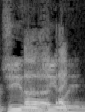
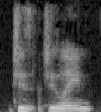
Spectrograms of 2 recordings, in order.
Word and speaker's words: Ghislaine: Ghislaine, yes. Ghislaine. S is silent.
